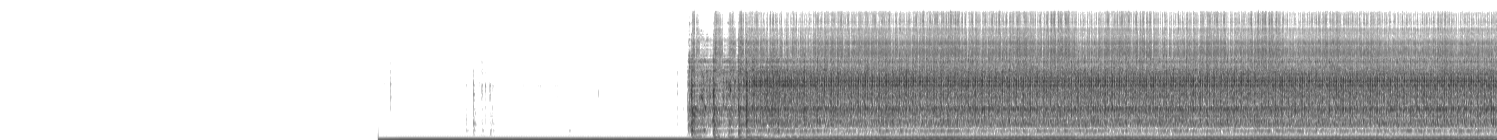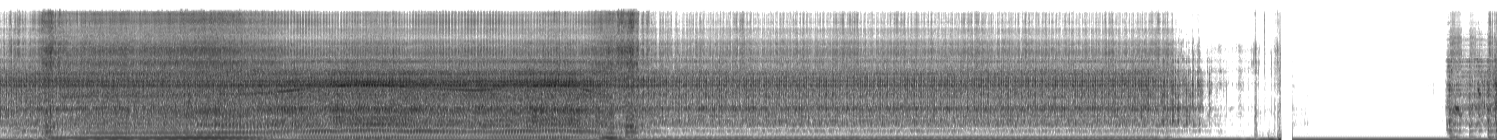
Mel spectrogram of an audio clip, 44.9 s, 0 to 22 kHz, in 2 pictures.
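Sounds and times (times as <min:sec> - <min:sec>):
motorcycle engine idling and revving: 0:10.3 - 0:40.6, 0:44.1 - 0:44.9.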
